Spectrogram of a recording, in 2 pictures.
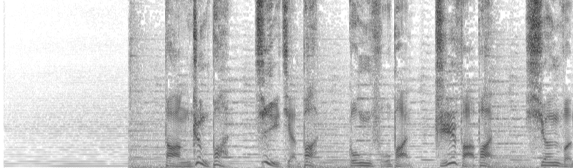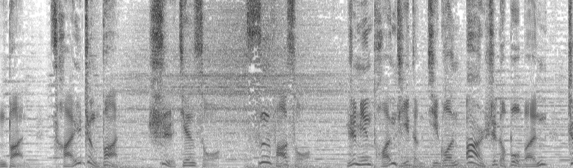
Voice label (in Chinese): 男 活动广告 歌手总决赛 大气激情; 厚重力度; 沉稳大气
